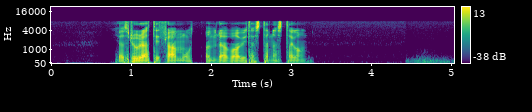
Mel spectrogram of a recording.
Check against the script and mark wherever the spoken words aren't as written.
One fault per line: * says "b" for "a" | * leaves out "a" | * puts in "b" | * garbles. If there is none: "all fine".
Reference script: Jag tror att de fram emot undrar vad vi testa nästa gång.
all fine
